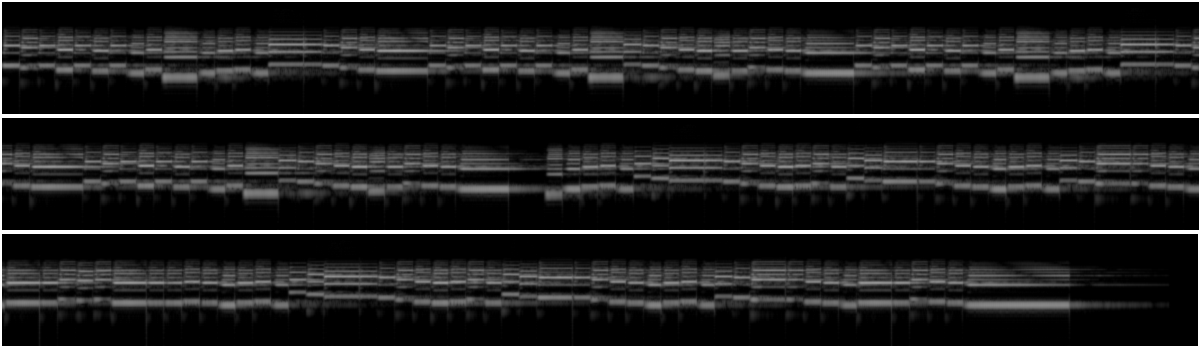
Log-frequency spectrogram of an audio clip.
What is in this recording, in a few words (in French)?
valse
